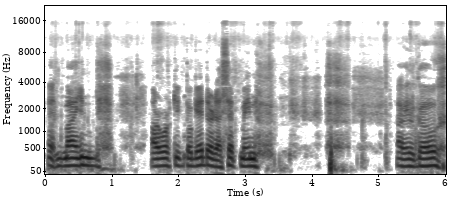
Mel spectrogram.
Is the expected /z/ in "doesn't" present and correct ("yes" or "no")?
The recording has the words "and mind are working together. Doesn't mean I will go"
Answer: no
